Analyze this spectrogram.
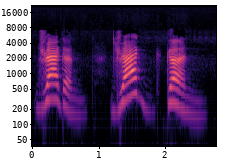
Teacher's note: listen to the vowel sound ah in the word dragon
